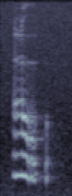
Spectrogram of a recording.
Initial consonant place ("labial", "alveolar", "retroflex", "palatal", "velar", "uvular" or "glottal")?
alveolar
